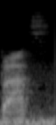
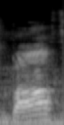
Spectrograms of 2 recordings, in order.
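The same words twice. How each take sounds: First: The vowel is short, as in 'cat'. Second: The vowel is long, as in 'father'. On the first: This is the northern way of saying it. "I'm a northern lass, and we we pronounce it Bath" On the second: This is the southern way of saying it. "It's Bath, says Xander"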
